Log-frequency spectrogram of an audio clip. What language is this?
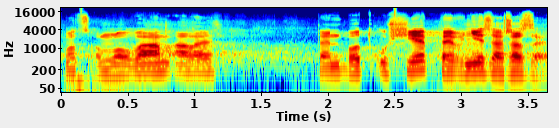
Czech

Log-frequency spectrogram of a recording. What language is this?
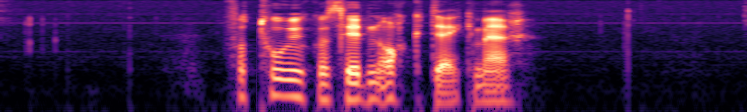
Norwegian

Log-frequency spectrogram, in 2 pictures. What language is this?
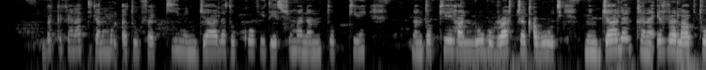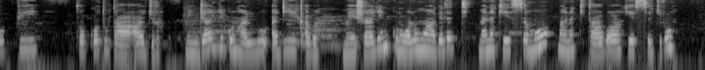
Oromo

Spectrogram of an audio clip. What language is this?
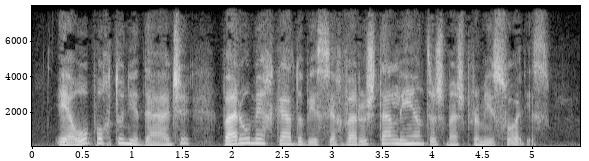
Portuguese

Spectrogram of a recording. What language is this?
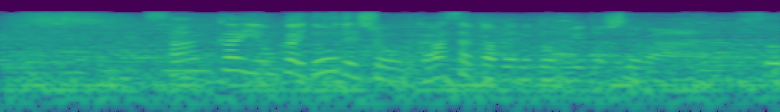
Japanese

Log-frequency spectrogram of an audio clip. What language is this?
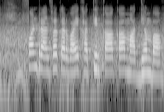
Bhojpuri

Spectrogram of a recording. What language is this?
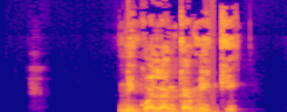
Central Puebla Nahuatl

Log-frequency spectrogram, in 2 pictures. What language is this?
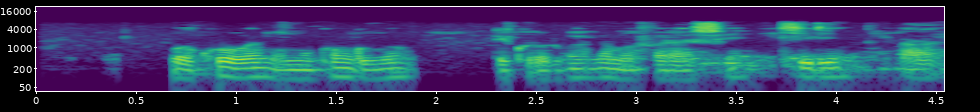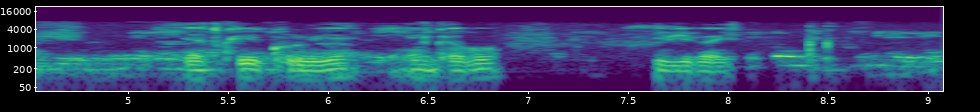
Kinyarwanda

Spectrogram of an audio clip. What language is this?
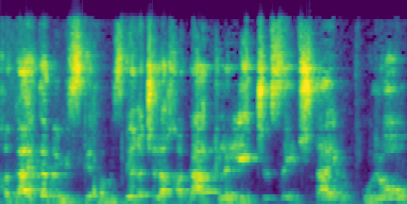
Hebrew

